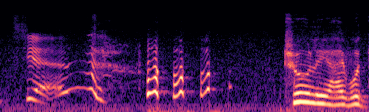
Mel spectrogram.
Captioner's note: Audrey laughs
